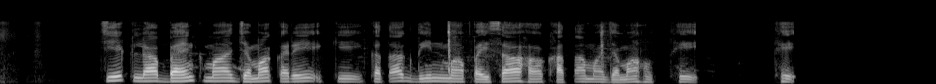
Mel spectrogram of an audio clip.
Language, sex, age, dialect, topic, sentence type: Chhattisgarhi, male, 31-35, Eastern, banking, question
